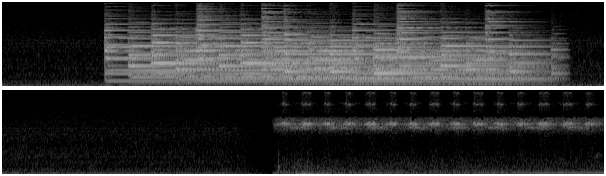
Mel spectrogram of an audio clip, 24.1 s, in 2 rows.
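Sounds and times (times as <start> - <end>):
chiming bells music: 2.0 - 11.4.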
